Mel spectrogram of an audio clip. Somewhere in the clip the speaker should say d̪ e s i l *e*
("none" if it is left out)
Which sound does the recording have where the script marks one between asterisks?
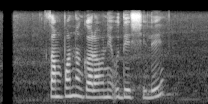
e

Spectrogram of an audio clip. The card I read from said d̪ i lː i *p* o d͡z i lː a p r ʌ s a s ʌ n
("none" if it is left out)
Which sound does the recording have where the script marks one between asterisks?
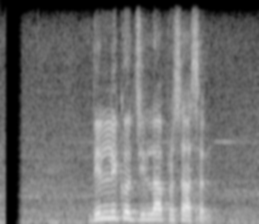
k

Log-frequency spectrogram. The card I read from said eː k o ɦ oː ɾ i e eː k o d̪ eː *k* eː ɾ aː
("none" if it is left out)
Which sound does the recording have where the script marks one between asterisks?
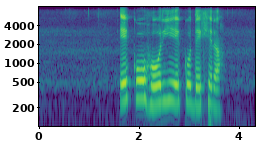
kʰ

